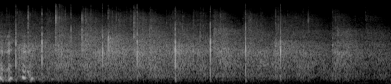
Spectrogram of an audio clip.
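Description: A group applauds, many quick sharp claps blending into a steady, moderately loud patter that carries on for the full few seconds before easing slightly at the end.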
